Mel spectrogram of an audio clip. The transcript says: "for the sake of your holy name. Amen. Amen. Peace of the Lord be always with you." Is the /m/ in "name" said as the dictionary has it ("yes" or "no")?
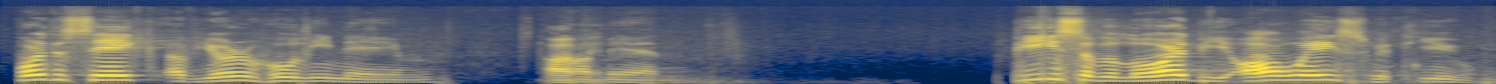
no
